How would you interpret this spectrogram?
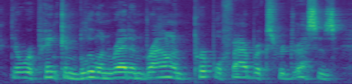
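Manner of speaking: put-on lively read-aloud for young listeners; bright, gentle storyteller voice; story reading. A narrator's reading. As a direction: read it to the class like a picture book. Reads storybook to children.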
